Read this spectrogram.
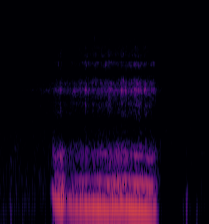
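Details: Bozon snoring during a camping trip: a single loud, low, rumbling snore lasting about a second against quiet room noise.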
